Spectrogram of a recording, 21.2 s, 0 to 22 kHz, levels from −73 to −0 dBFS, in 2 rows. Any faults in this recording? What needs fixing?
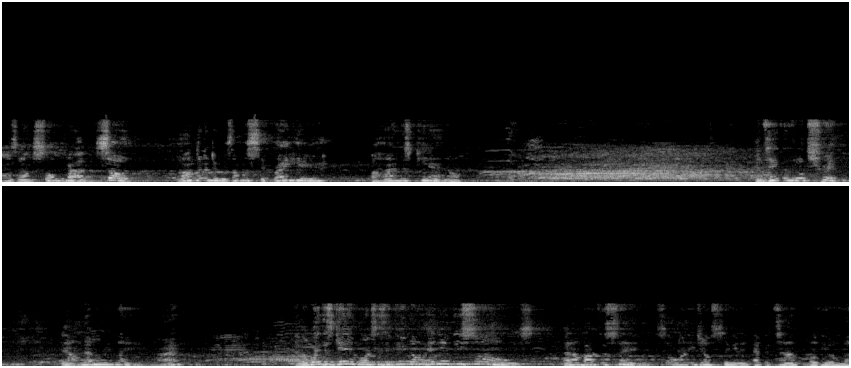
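A speech-tuned noise suppressor applied to music or sounds stayed active throughout, mistaking steady tones and decays for noise, so the level pumps by about 10 dB.

Sound cut by the noise suppressor: held and fading sounds sink by about 7 to 11 dB, with tails cut short, at 1.06–2.22, 4.04–6.35, 8.99–9.43, 10.44–11.34, 12.32–13.67 and 17.1–20.69 s.

To prevent this, switch off noise suppression, or use a music mode, whenever the call carries anything other than speech.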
